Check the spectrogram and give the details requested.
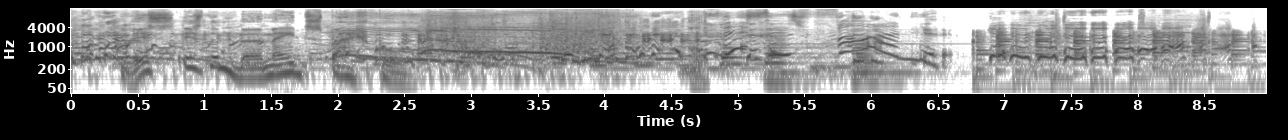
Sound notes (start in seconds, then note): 0.0 giggling; 4.0 giggles, snorts; 6.8 giggling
